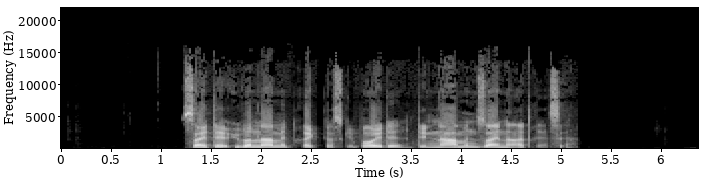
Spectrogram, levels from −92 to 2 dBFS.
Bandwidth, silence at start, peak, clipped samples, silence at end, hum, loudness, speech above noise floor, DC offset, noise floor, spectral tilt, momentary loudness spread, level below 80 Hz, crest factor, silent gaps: 15.5 kHz; 1.25 s; -2 dBFS; under 0.1%; 1.3 s; none; -18 LUFS; over 72 dB; under 0.1%; under -90 dBFS; -3 dB/octave; 12 LU; -60 dBFS; 18 dB; none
